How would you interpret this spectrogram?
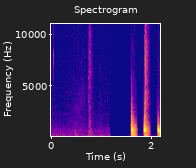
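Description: Three loud, evenly spaced knocks on a door, each a sharp thud, following a second of low, faint background murmur; a visitor knocking in a staged skit to deliver a letter from home.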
